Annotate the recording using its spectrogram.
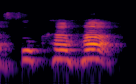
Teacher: After kha there's a visarga for which we have to say ha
